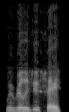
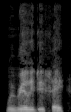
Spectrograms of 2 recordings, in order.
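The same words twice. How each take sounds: No difference in how they are said.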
